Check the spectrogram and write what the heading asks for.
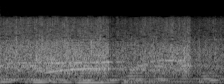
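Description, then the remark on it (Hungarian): A paid studio audience, hired through Casting Office Kft., applauds steadily on a Hungarian state television production: dense, loud clapping with no voices, easing slightly in volume twice before the end. “A bértapsolókra megint majdnem ekkora összeget költ az állami média.”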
